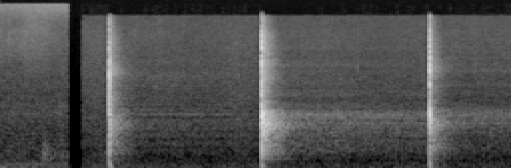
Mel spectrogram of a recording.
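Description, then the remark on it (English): Three sharp hand claps at a slow, steady pace, each a loud crisp smack with a short ringing tail, separated by near silence and no talking. “Let's hear some claps.”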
